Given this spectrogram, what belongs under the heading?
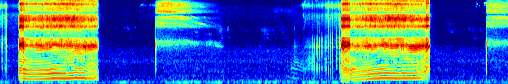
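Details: Snoring from a cat napping leisurely.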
